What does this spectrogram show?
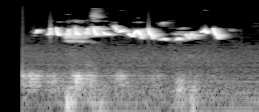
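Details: Haemorhous mexicanus singing one rich, rolling phrase of fast twittered notes for about three seconds, with soft low thumps and rustling underneath.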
